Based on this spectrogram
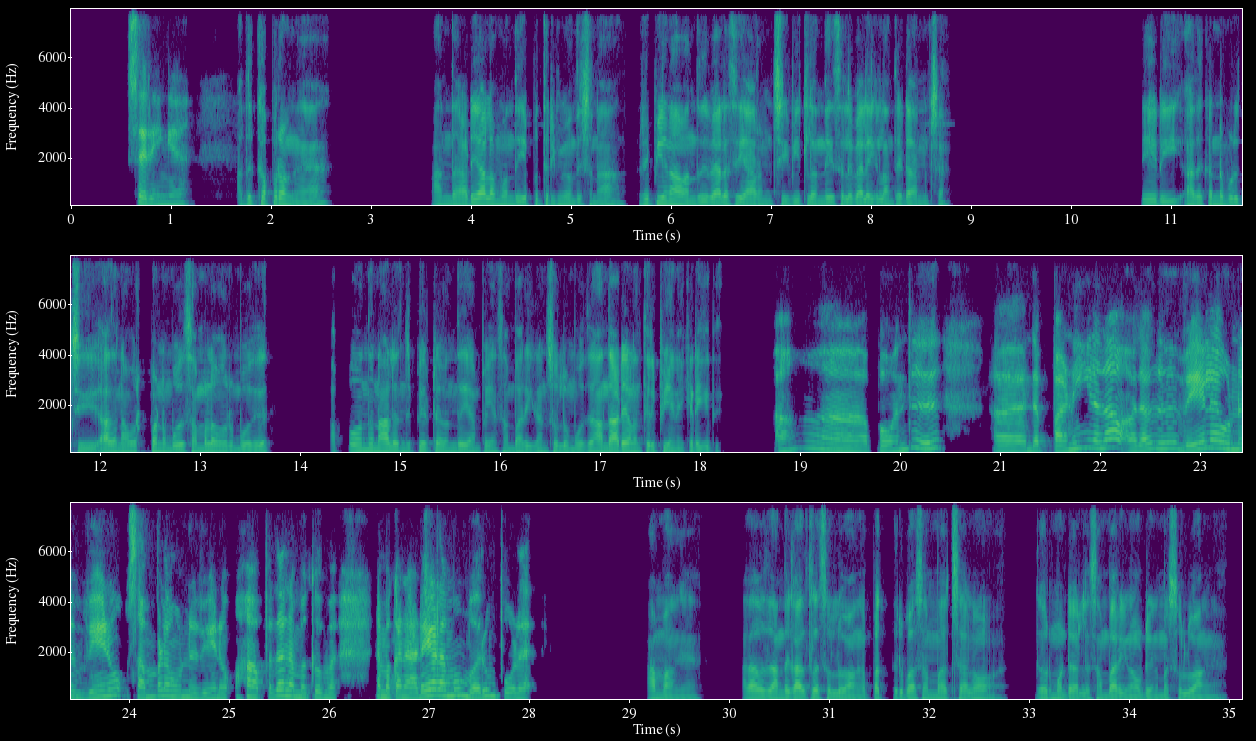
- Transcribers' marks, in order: drawn out: "ஆ"
- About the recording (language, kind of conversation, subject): Tamil, podcast, பணியில் தோல்வி ஏற்பட்டால் உங்கள் அடையாளம் பாதிக்கப்படுமா?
